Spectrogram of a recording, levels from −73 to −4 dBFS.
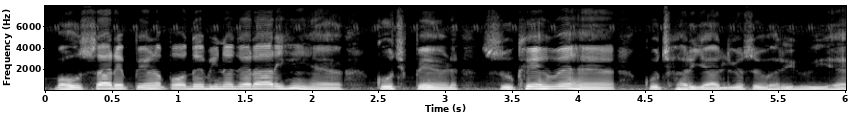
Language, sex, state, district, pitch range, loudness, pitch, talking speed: Hindi, male, Jharkhand, Garhwa, 125-180 Hz, -15 LUFS, 150 Hz, 200 wpm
